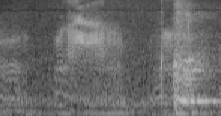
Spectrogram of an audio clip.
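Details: While being fed, a young jungle cat gives a soft breathy call, then a sharper, louder burst ending in a brief tonal squeak.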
